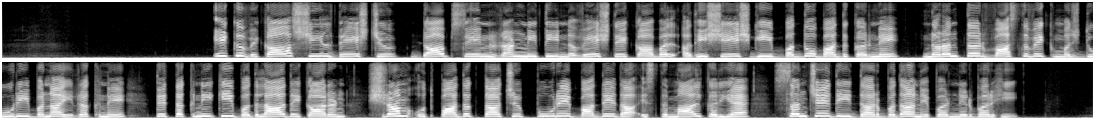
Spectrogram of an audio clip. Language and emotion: Dogri, neutral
